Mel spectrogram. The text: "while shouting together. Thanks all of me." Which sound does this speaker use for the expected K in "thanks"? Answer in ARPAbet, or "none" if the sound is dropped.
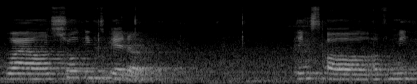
none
